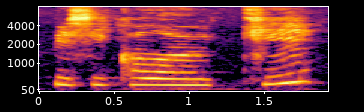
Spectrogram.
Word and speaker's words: psychology: P is silent in the combination ps at the beginning of a word. For the example, psychology, pseudonym, psyche.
